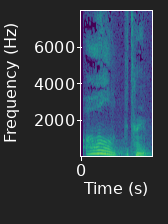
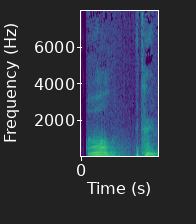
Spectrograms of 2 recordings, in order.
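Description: First: Slow, lifted repeat. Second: Slow and soft. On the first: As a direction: repeat "All the time" slower and tender. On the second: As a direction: stretch "all the time" out slowly. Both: Real, not acted.

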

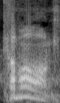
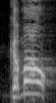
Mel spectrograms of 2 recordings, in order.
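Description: First: Mock impatient shout. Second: Said in the usual way. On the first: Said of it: "It's like". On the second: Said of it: "And the Lord says".

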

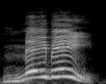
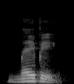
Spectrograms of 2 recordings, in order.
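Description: First: MAYBE pitched high, falling at the end; high, emphatic "Maybe". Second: "Maybe" dropped low and soft; soft, low afterthought "Maybe"; subdued maybe. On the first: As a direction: draw out a high, swooping "Maybe". Answers own question, first take. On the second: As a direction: say "Maybe" low and quiet, deflated. Answers own question, subdued take. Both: Real, not acted.

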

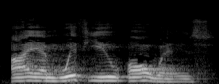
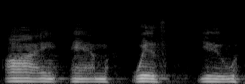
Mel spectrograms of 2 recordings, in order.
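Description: First: Slow, louder, stress on "with" in "I am with you always"; stressed quote. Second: Very slowly, leaning on "with" in "I am with you."; slow emphasis. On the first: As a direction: lift "with" and stretch the phrase. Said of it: "And surely". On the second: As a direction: let "with" sink in, slow and gentle. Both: Real, not acted.

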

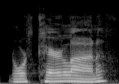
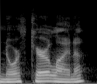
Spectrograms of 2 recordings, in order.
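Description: First: North Carolina accent. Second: Said in the usual way. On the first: Shown as a demonstration. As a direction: try a hammy North Carolina accent, badly. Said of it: "That's probably a horrible accent".

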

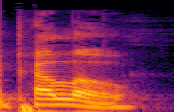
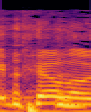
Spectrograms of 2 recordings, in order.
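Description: First: "pello" with a short EH first; imitated "pello". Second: Said in the usual way. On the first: Correcting girlfriend on the phone, "pello" with an EH. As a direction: say pillow as "pello", copying her. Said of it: "you don't say pillow". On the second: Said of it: "you say pello".

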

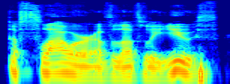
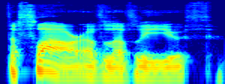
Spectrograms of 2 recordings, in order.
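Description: First: "the flower of lovely youth" with "flower" in two syllables, anapestic; wrong reading. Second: "the flower of lovely youth" with "flower" as one syllable, even iambs; iambic reading. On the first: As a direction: read it the skipping way. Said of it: "the line does not actually go". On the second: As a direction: read it smoothly iambic. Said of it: "but instead". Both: Shown as a demonstration.

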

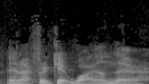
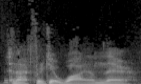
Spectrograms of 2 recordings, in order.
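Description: No difference in how they are said.

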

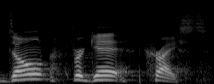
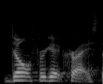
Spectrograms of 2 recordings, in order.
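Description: First: Drawn out slowly, each word weighted; slow weighty don't forget Christ; slow emphatic. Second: Said in the usual way. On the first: Shown as a demonstration. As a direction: lean on every word of it. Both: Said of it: "The third one is this".

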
